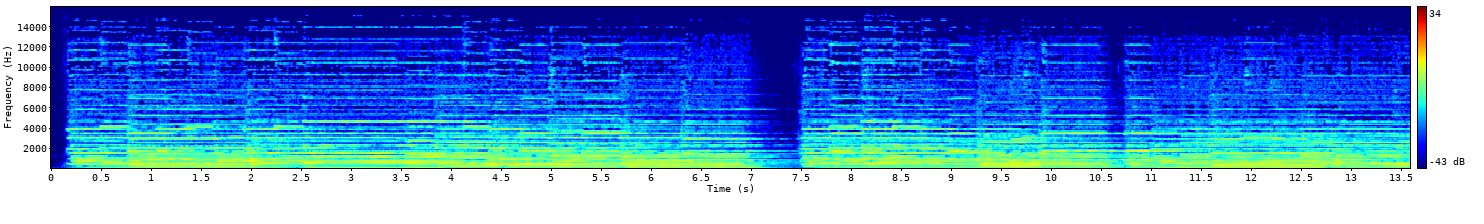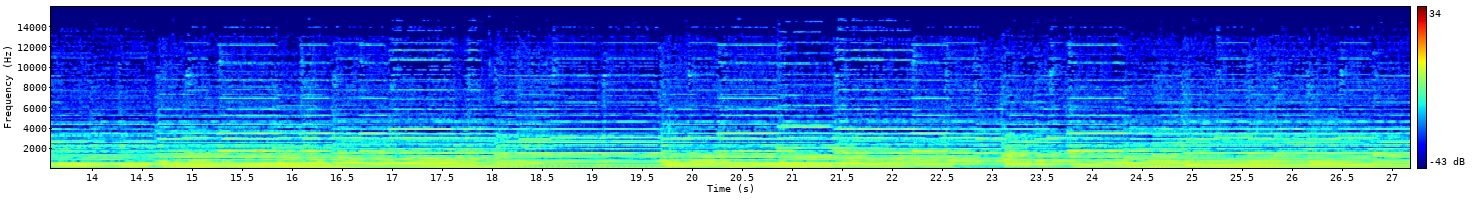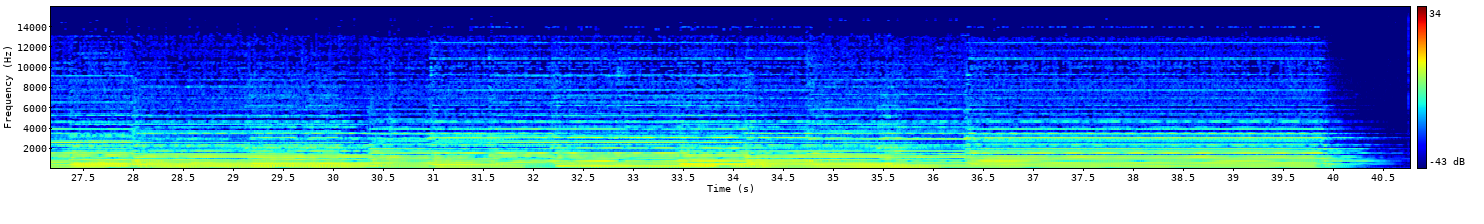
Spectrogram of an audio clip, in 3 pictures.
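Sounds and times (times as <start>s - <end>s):
Rohlfing Kreienbrink pipe organ: 0.0s - 40.7s.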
